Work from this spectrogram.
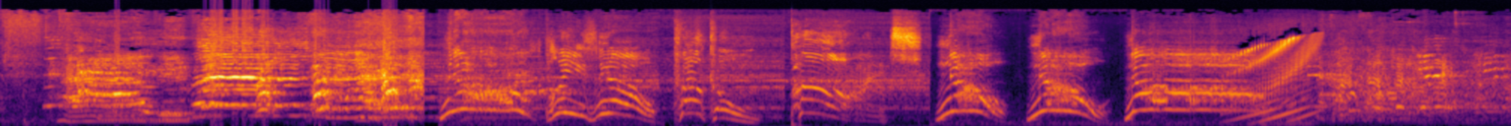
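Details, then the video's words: Astro, a rescued Puggle, howls along as people sing Happy Birthday indoors. Voices open the song, then arched, rising-and-falling dog howls follow about once a second, with a long upward-sweeping wail near the end. "Hilarious Doggo sings Happy Birthday: Astro the Puggle"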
